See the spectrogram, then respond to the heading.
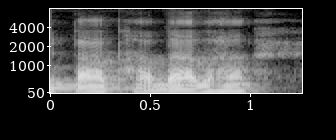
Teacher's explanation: ओष्ठ ध्वनि पा वर्ग में जितने आते हैं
